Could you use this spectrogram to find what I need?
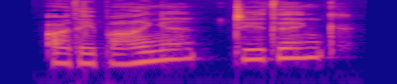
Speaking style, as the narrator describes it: whispers

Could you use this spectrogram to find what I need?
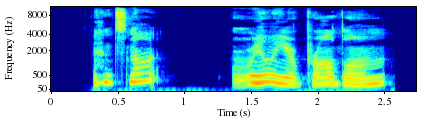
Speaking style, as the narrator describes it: he stammers, in that hiccupy, almost crying voice

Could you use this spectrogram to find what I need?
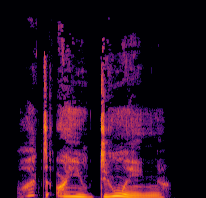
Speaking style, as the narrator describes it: Someone hisses behind him

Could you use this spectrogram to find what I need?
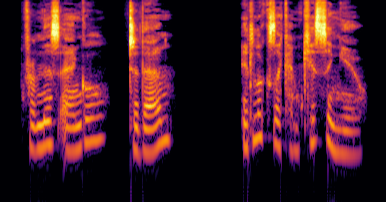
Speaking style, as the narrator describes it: Grantaire whispers

